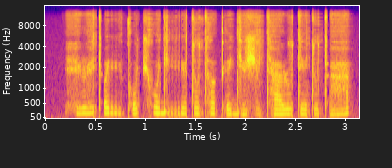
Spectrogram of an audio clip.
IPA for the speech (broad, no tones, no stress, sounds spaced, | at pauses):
h e̤ ɭ ɛ̤ tʼ ʌ rʲ ṳ kʼ o t͡ʃʰ o dʲ ɯ rʲ ʌ t o tʰ ʌ kʼ e dʲ a̤ ʃ e̤ tʰ a ɭ u t e t u tʼ a̤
